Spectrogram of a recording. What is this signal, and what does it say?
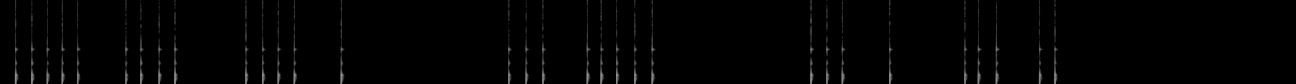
Tap code, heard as taps on a table, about 6 knocks a second. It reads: YQ P LM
